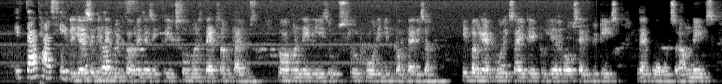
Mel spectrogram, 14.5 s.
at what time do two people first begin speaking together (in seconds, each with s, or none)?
1.2 s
